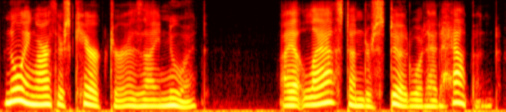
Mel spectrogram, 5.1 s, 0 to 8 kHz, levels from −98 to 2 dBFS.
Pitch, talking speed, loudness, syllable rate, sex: 195 Hz, 165 wpm, -16 LUFS, 5.1 syllables/s, female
